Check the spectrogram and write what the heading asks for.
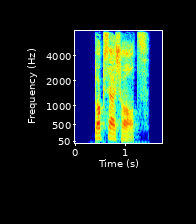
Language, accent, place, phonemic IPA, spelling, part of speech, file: German, Germany, Berlin, /ˈbɔksərˌʃɔrts/, Boxershorts, noun, De-Boxershorts.ogg
- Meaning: boxer shorts (men's underwear)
